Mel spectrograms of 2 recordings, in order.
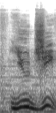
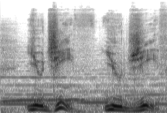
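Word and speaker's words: Eugief: Theo says soft G and Ujeef. Ujeef. Wow, TTS girl was able to say it. Ujeef.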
